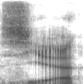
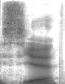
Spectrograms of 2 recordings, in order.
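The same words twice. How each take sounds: First: The pitch dips low and then rises. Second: The pitch stays high and level throughout. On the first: It means to write. "The third tone" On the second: It means to rest. "The first one we associated with flatness"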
